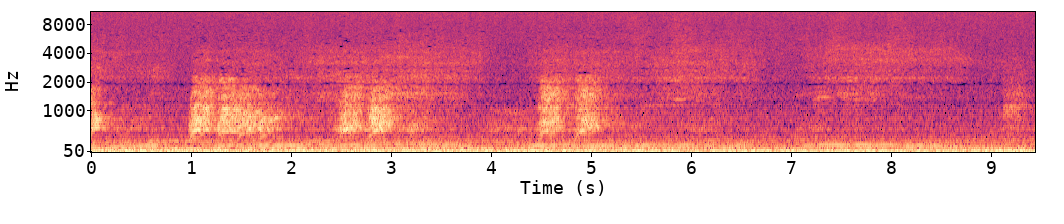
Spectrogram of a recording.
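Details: Intruder badger growls at resident female Hattie as she drives it from her patch after ground scraping, 20 May 2018; a steady low droning growl runs throughout, broken by paired harsh yelping bursts.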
